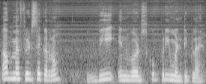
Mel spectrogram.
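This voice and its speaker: A man's voice: sits high, darkish tone. Patient man lecturing step by step. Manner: keeps asking rhetorical questions and checking with "ok?"; patient and step-by-step, slowing on key terms. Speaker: maths teacher. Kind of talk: board lecture explaining a proof.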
